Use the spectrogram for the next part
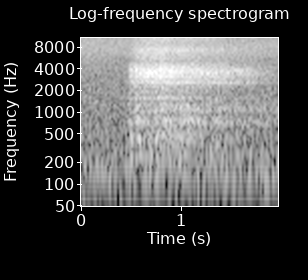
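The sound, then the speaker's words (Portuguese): A slow, deep breath drawn in through the nose during a guided breathing exercise, a steady airy hiss that swells after a brief pause and holds for over a second, soft, with no talking. “Eu vou realizar essa primeira contando alto. Inspirando”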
